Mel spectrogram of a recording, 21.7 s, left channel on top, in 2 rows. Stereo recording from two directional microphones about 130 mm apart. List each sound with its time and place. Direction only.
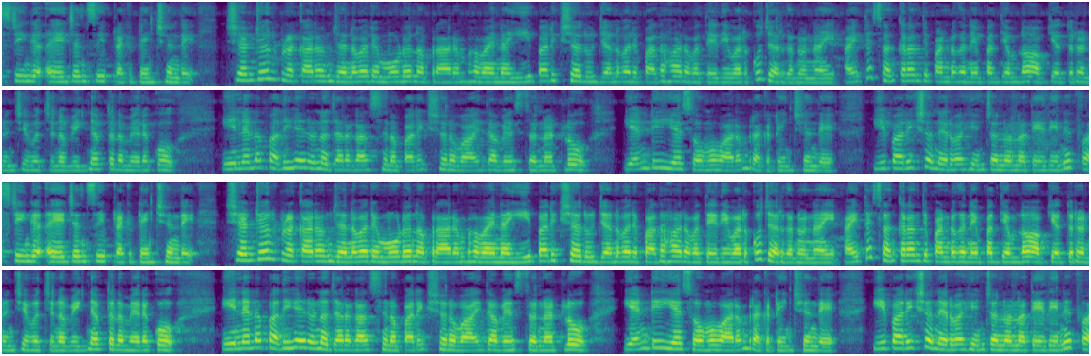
0.1 s a woman's voice: 15° right (ahead or behind)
